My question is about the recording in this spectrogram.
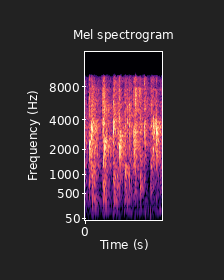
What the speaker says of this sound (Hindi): तो जोरदार तालियां हो जाए इस बात पर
